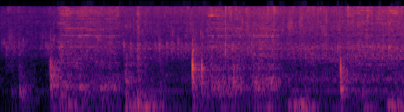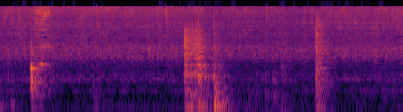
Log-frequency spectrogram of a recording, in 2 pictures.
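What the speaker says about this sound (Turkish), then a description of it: "Domateslerimizi de atıyoruz. Biber öldürdükten sonra." Chopped peppers and tomatoes fry in a pan with a soft continuous sizzle, broken by scattered stirring scrapes and clinks of a utensil against the pan.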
